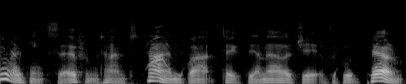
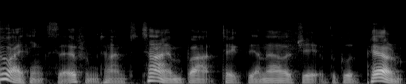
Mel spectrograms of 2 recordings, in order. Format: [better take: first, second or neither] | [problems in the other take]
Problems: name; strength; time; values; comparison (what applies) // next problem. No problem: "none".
second | noise reduction (neural mask model DeepFilterNet 3)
